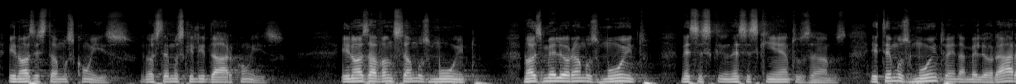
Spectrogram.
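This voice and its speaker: A man with a Brazilian Portuguese accent giving a formal speech at a ceremony in a city council chamber, often pausing on filler sounds and restarting phrases. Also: medium pitch, a little mellow. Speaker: guest speaker at a church anniversary ceremony.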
